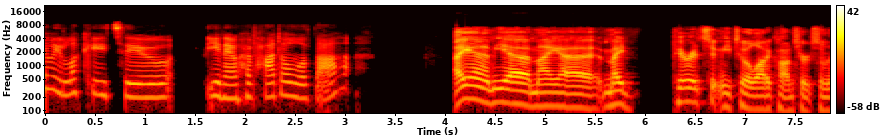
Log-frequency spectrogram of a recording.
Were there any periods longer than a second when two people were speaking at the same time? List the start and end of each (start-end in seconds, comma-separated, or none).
none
